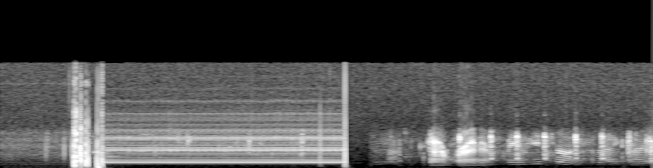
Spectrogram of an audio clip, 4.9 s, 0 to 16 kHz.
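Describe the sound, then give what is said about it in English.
After dialing 1 on a payphone, a sharp click on the line while waiting for the operator to answer, then a steady electrical hum for about two seconds with no audible ringtone, cut off by a second click before the operator's voice starts speaking over the line. “There's that same tick, but while waiting for the operator to answer, there's no audible ringtone.”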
